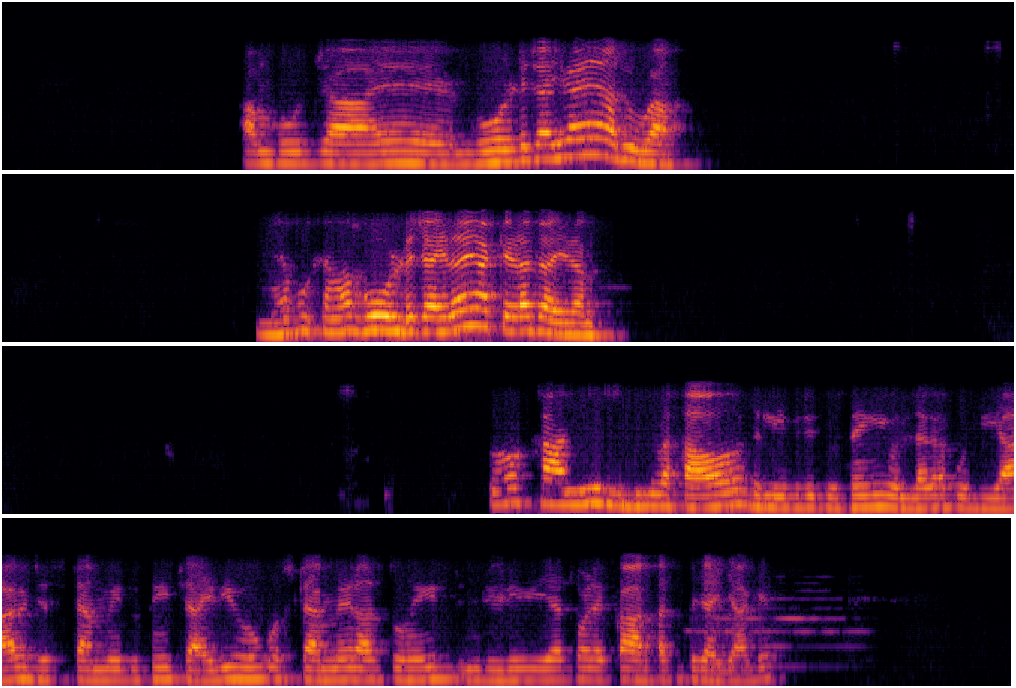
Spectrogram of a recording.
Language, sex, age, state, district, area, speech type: Dogri, male, 18-30, Jammu and Kashmir, Jammu, rural, conversation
